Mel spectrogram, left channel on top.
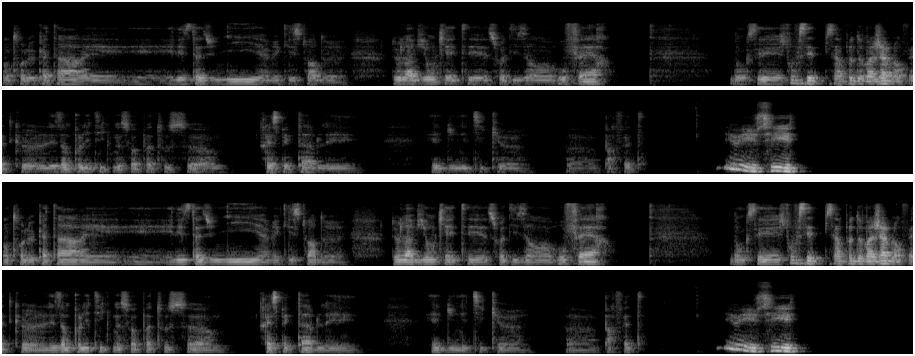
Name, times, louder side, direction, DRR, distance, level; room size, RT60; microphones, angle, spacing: voice 1, 0.0-6.1 6.5-7.0 7.3-11.3 11.7-12.7 13.0-13.1 13.4-14.4 14.7-15.4, right 2 dB, 30° right, 0.6 m, -33 dB
voice 2, 16.3-17.0, left 1 dB, 15° left, 0.3 m, -23 dB
2.7 x 2.2 x 2.4 m
head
